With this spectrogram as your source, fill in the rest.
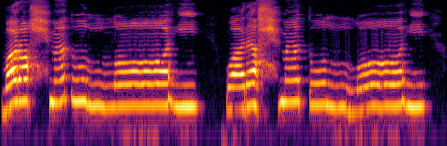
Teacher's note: लफ्ज़ अल्लाह आ रहा है और उससे पहले पेश आ रही है तो लफ्ज़ अल्लाह के नाम को खूब मोटा करके पढ़ेंगे।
